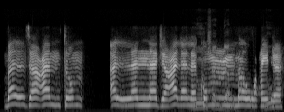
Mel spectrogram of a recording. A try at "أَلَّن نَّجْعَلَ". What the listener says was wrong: نون شد. ألن نجعل.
